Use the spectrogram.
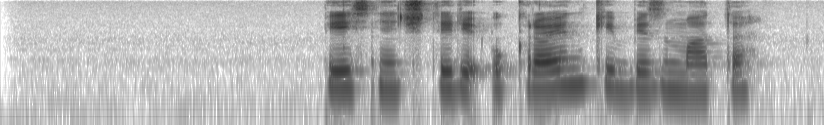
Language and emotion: Russian, neutral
